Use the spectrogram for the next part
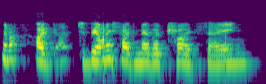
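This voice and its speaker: A man's voice: sits high, fast. A chatty man telling anecdotes on a live-stream panel over a video call. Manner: chatty storyteller who acts out voices in quotes. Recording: tinny phone-like audio.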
